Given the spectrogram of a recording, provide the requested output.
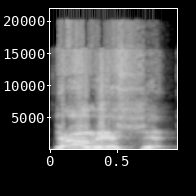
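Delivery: high, loud mocking yell; mock shout. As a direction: bellow the insult. Mocking the quoted insult.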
